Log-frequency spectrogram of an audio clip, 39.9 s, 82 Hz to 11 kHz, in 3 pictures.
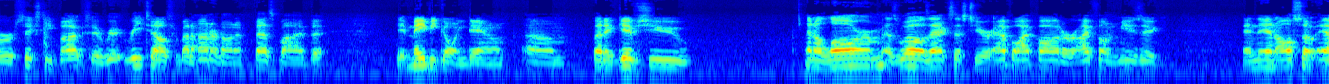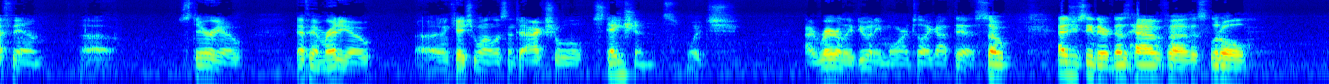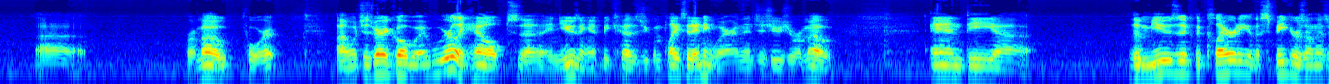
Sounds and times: Speech: 0.0 - 3.3, 4.0 - 7.0, 8.0 - 11.7, 12.4 - 14.5, 15.1 - 20.7, 21.3 - 25.9, 27.0 - 27.5, 28.4 - 35.0, 35.8 - 37.0, 37.9 - 39.8.

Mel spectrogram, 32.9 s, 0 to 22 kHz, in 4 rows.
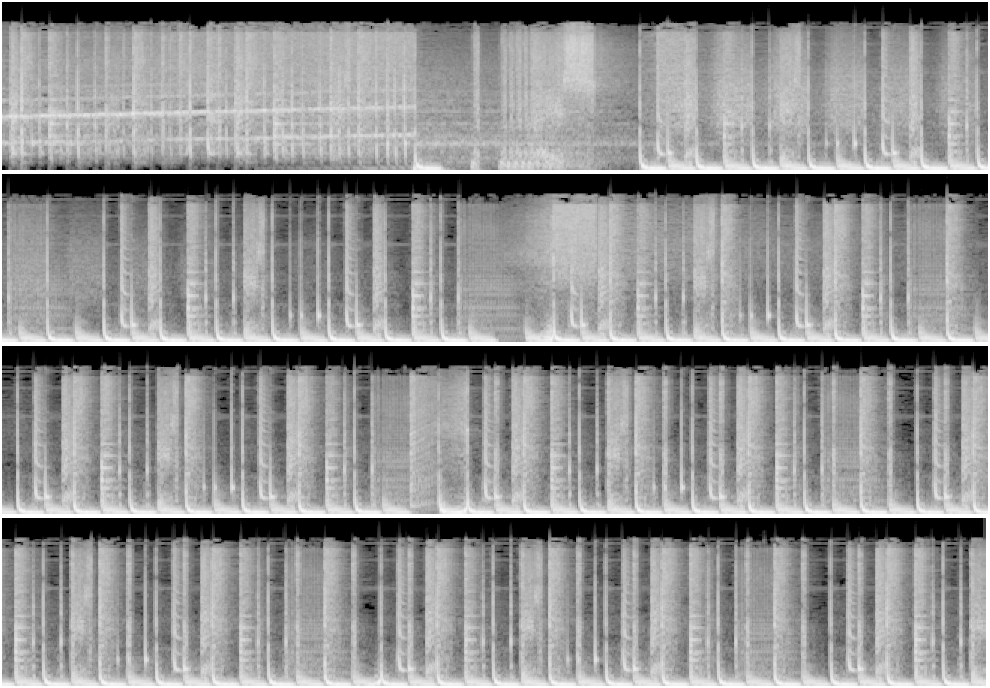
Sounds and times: Techno: 0.0 - 32.8.

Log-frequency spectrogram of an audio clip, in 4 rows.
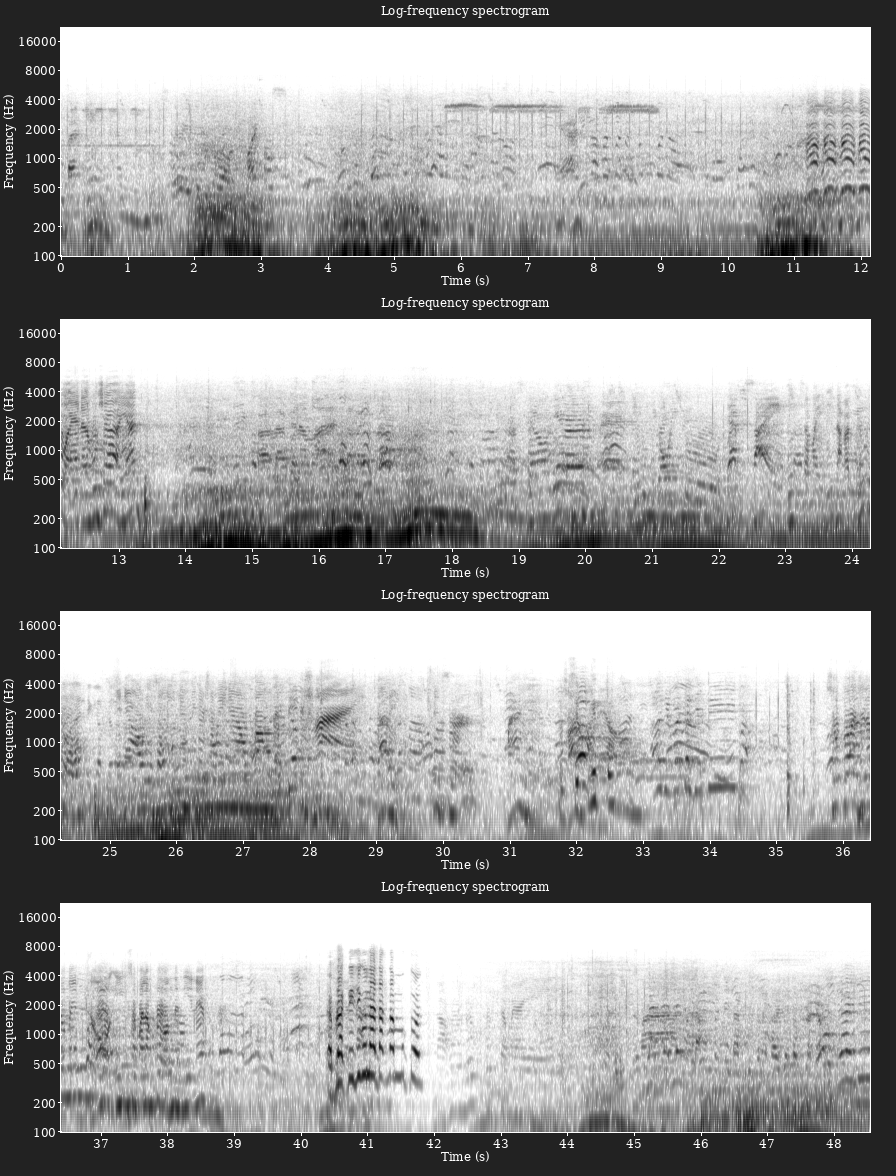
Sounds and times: Speech: 0.0 - 35.1, 45.0 - 48.5.

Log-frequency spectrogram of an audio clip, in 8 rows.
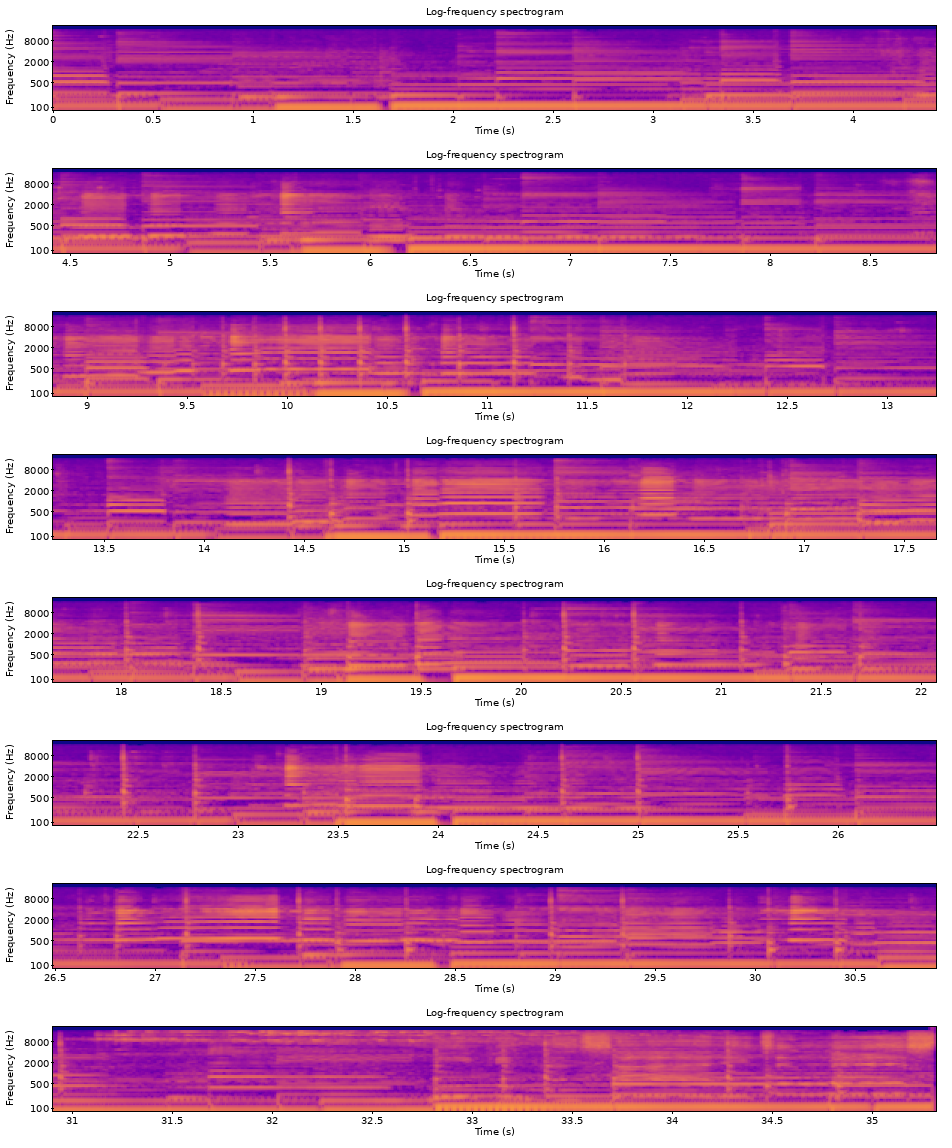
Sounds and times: Middle Eastern music: 30.3 - 35.3.

